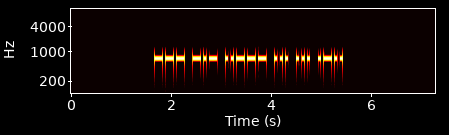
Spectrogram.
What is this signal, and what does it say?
Morse code, heard as a keyed tone, about 22 wpm, 700 Hz. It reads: OK2SSL
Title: DXCC-100 Call Signs - 6 Characters - Repeated 2x - 22wpm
